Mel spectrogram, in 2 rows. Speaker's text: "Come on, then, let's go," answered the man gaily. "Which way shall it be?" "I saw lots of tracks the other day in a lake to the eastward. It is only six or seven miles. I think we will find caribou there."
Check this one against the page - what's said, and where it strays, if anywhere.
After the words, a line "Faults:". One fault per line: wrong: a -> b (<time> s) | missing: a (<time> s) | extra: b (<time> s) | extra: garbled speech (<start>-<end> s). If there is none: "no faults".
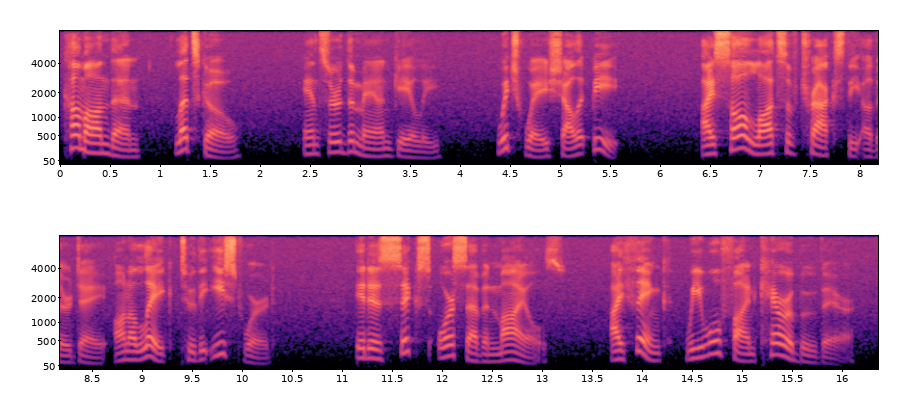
"Come on, then, let's go," answered the man gaily. "Which way shall it be?" "I saw lots of tracks the other day on a lake to the eastward. It is six or seven miles. I think we will find caribou there."
Faults:
wrong: in -> on (8.7 s)
missing: only (11.5 s)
